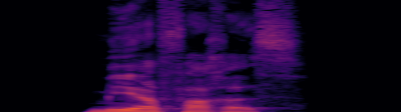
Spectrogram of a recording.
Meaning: strong/mixed nominative/accusative neuter singular of mehrfach
- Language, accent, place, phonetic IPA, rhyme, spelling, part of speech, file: German, Germany, Berlin, [ˈmeːɐ̯faxəs], -eːɐ̯faxəs, mehrfaches, adjective, De-mehrfaches.ogg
